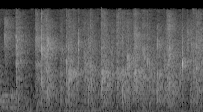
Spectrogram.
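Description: Audience applause at a standup comedy open mic night, a moderate burst of mixed claps from a small crowd with uneven rhythm, a few sharper hits standing out, with some voices faintly underneath.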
